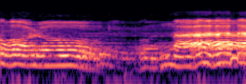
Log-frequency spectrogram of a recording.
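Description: Carnatic classical music in raga Yadukula Kambhoji: a single melodic line with wavering, sliding pitch ornaments (gamakas). It tails off and dips in the middle, then a new phrase begins near the end. The recording is old and narrow-band, which makes it sound slightly muffled.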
